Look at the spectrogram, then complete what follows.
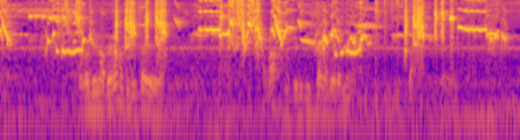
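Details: White-rumped shama song used to provoke other shamas and to prompt silent birds to sing: varied bursts of sharp whistles, buzzy chatters and rising slurred notes separated by short pauses, over a steady electronic hum and low background talk.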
